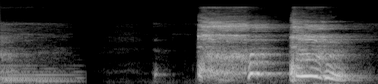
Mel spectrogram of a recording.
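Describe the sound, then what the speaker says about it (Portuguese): A woman coughs indoors, a few harsh, close coughs in two bursts separated by brief silence, with a throaty rasp at the end. "Desculpa a tosse, não vai ter nem como eu cortar."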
